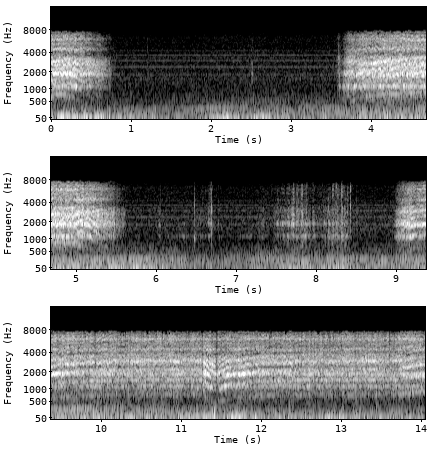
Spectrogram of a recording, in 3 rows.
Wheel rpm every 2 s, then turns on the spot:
20, 60, 60, 10, 90, 170, 200.
0-2 4-8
